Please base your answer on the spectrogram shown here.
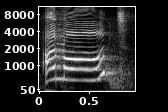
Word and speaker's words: knot: K is silent over here. Means K is not pronounced.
